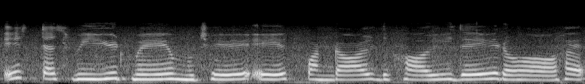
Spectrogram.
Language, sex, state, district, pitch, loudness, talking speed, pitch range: Hindi, female, Madhya Pradesh, Katni, 230 Hz, -10 LUFS, 100 wpm, 220-245 Hz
